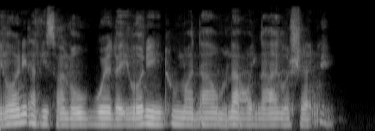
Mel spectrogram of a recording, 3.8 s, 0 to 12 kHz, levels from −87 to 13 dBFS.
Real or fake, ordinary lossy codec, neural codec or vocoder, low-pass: fake; MP3, 64 kbps; autoencoder, 22.05 kHz, a latent of 192 numbers a frame, VITS, trained on one speaker; 9.9 kHz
